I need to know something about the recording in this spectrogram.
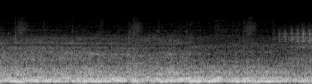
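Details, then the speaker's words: Blower after loose blower wheel repositioned on shaft and set screw retightened: even steady whoosh and low hum, no rubbing, rattle or wobble; unit running fine after repair. "Unit seems to be running just fine."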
